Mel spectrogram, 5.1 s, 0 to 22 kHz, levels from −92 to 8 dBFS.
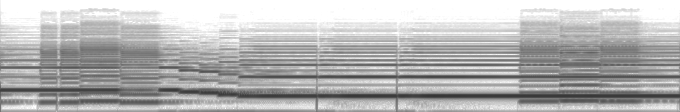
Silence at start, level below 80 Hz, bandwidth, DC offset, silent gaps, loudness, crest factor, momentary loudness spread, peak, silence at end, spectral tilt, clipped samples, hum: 0 s; -68 dBFS; 11 kHz; 0.1%; none; -17 LUFS; 12 dB; 4 LU; -6 dBFS; 0 s; -1.5 dB/octave; under 0.1%; none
